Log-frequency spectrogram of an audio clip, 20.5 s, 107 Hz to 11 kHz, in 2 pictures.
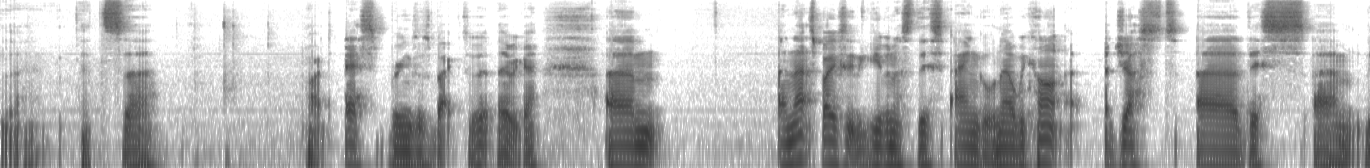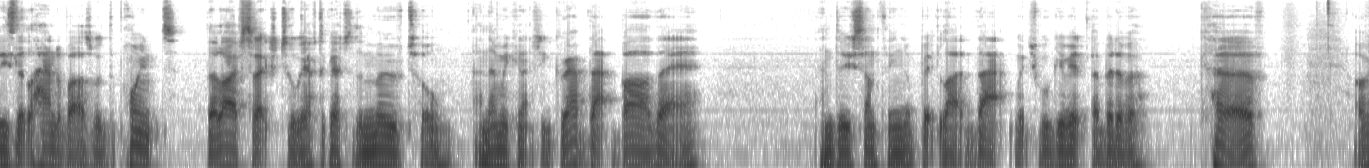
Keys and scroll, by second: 0.0 1, 1.8 s.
